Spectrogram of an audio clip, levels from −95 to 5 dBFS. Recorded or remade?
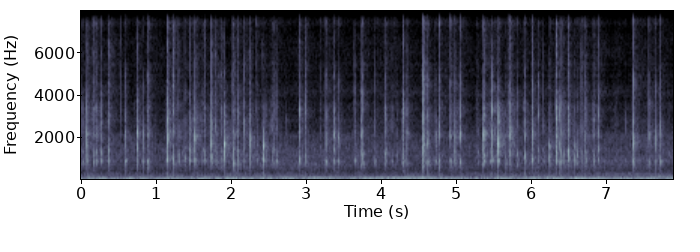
remade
